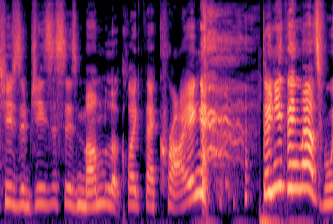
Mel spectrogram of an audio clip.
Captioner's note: laughs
